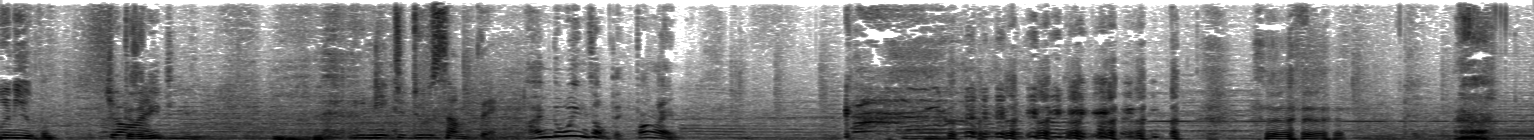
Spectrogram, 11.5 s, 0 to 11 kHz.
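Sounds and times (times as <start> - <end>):
speech: 0.0 - 5.4, 6.4 - 11.3
few people chuckling and laughing: 1.9 - 3.1, 6.3 - 10.3
short throaty burp: 10.8 - 11.4.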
